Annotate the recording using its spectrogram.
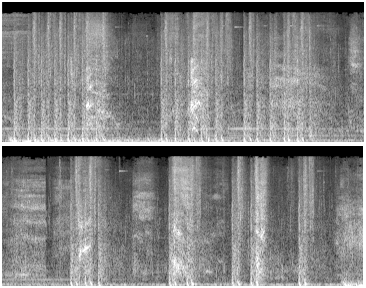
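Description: A pistol fires loud shots one after another.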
